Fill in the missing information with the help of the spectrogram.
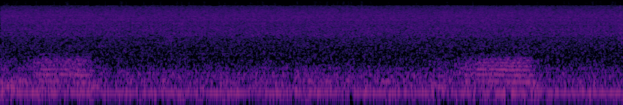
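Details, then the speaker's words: A dog snoring softly in the background. "si vous entendez un petit bruit c'est mon chien qui ronfle"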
